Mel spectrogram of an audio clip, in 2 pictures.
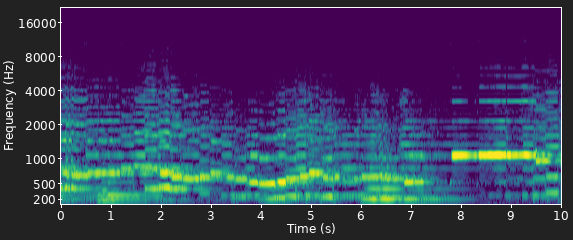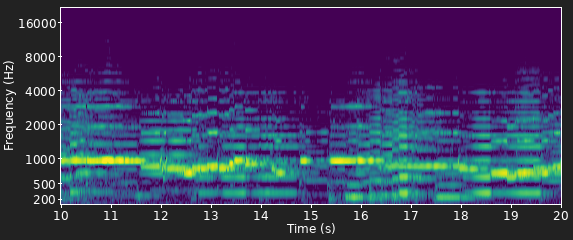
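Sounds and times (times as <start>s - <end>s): viola da gamba and theorbo: 0.0s - 20.0s
wooden flute melody: 0.0s - 20.0s.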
